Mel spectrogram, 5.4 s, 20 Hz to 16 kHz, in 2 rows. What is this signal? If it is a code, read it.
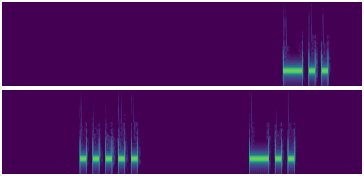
Morse code, heard as a keyed tone, about 25 wpm, spaced as for 9 wpm, 690 Hz. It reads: D5D
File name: Lesson 15e - Number 5 - Three Characters 25wpm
